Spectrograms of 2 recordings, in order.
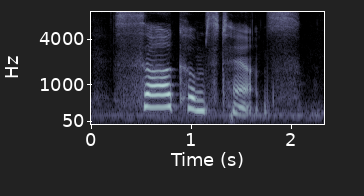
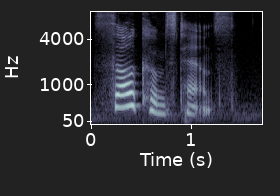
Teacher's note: circumstance has three parts to it. And in these three parts, the stressed part is the first part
